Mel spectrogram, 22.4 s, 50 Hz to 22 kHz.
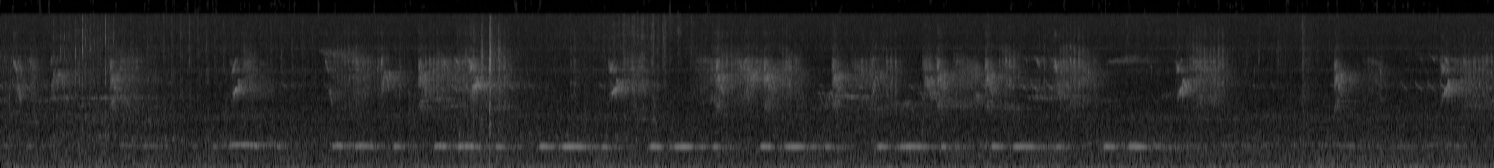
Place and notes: Place du Maréchal Foch, La Rochelle, France - La Rochelle Saturday morning pré-deconfinement?
La Rochelle Saturday morning pré-deconfinement?
it runs this morning at 7 a.m.
4 x DPA 4022 dans 2 x CINELA COSI & rycote ORTF . Mix 2000 AETA . edirol R4pro
25 April 2020, ~07:00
